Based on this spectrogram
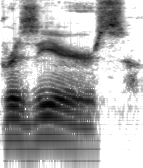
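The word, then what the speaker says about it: Brazzers: So it's pronounced like braziers. Okay. Really? Yeah, braziers.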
